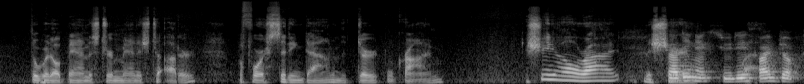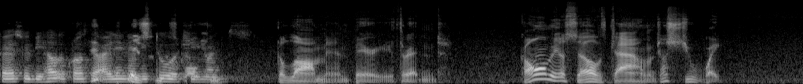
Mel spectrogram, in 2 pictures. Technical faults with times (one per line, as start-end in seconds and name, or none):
6.97-7.81 speech suppressed in double talk
8.74-10.31 speech suppressed in double talk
